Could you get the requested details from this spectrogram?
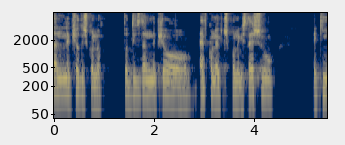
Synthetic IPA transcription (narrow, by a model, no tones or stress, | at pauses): ɐlinepço̞ðiskolo̞ | t̪od̪id͡ʒit̪ɐline̞pço̞efkoloeçi̥t̪u̥si̥po̞loʝist̪e̞sːu | e̞ci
